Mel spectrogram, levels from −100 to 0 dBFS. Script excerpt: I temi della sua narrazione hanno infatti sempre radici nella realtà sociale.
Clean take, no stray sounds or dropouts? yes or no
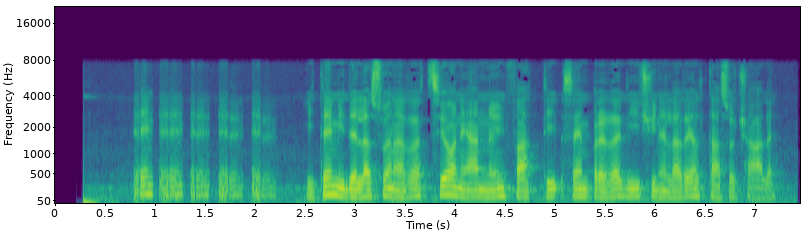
no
